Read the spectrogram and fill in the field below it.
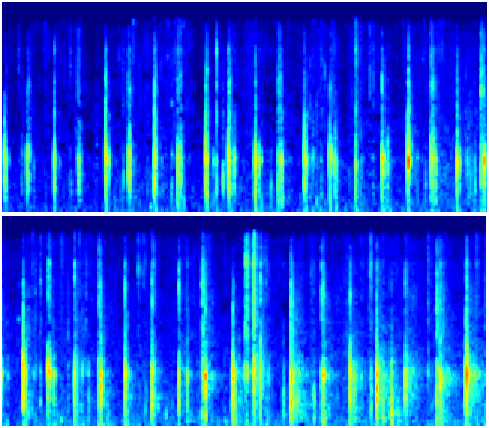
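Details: Galloping horse, its hooves striking in a steady, quick clip-clop of roughly three beats per second that continues throughout.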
